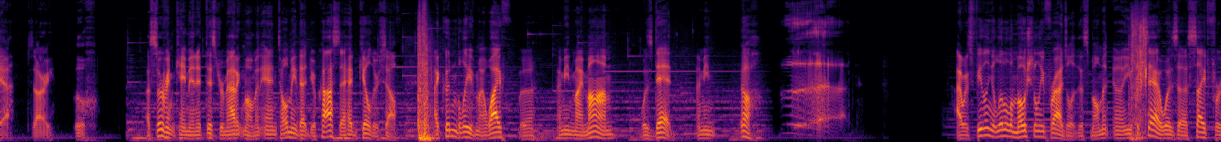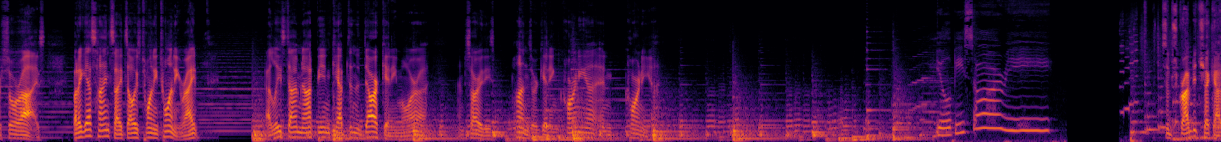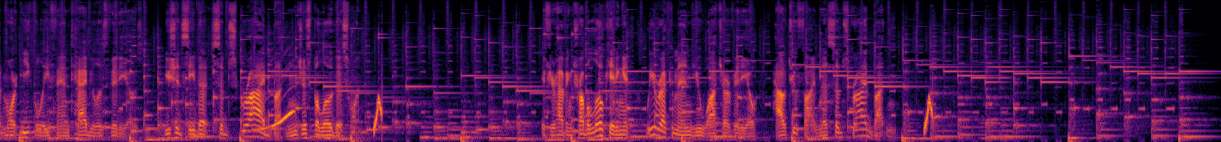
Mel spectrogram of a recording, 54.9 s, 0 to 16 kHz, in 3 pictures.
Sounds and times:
Speech: 0:00.0 - 0:01.4, 0:02.2 - 0:11.4, 0:14.4 - 0:21.3, 0:22.3 - 0:28.2, 0:32.3 - 0:34.1, 0:35.8 - 0:42.0, 0:44.8 - 0:50.0
Music: 0:01.9 - 0:11.6, 0:14.1 - 0:33.0, 0:35.1 - 0:54.9.

